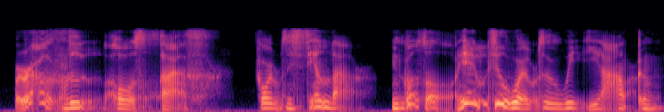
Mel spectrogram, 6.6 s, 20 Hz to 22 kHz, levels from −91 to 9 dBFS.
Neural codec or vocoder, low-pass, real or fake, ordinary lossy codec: autoencoder, 22.05 kHz, a latent of 192 numbers a frame, VITS, trained on many speakers; 7.2 kHz; fake; none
